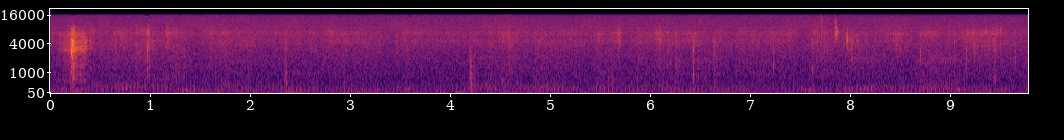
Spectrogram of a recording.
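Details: Purring of a young female cat, about eight months old, a friendly former street cat awaiting adoption, happy to be picked up and petted; a steady low rumble runs throughout with a few soft clicks and rustles.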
